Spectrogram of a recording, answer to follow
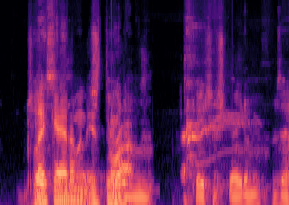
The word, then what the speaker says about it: Jason Statham: Jason Statham. Is that how you say it, his name? Jason Statham.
